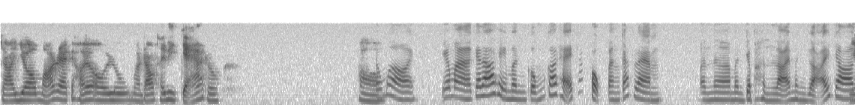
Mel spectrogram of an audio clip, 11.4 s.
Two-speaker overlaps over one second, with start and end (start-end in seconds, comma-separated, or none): none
